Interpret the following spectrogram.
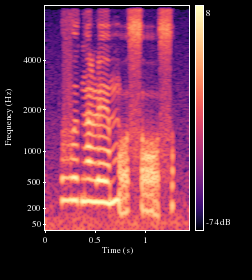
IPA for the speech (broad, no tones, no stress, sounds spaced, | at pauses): v ə ɡ ã ɭ ɛ m ɔ̰ s ɔ̰ s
